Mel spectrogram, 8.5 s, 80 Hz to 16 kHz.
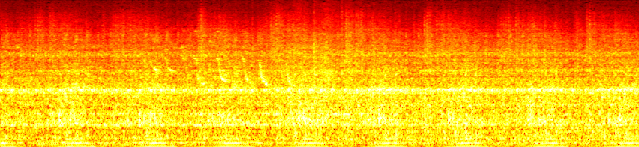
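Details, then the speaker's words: Volvo XC90 D5 diesel on a cold start: the idle drone swells and falls roughly once a second as the revs hunt, which goes away once warm. Owner suspects the diesel fuel filter, but replacing it didn't cure it. "So when you first start it, when it's cold, the revs are going up and down. It's hunting."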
